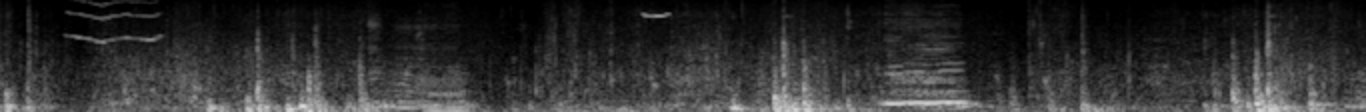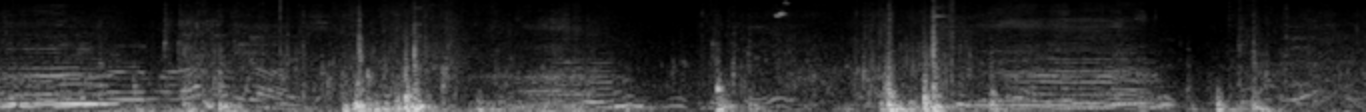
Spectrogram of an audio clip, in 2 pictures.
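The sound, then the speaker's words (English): Oars splash and knock as a rowing crew pulls together on the water, a steady stroke rhythm under continual talk from the people aboard. “Okay, everybody oars. Give way. Together.”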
